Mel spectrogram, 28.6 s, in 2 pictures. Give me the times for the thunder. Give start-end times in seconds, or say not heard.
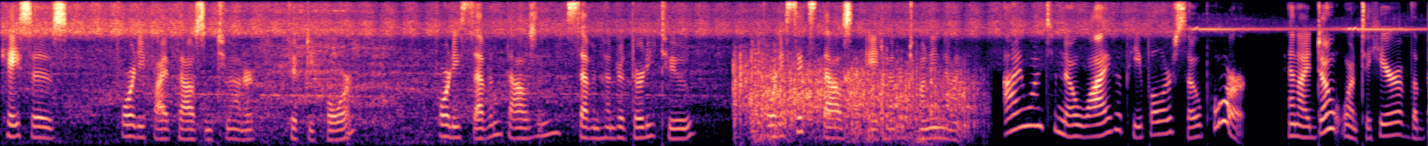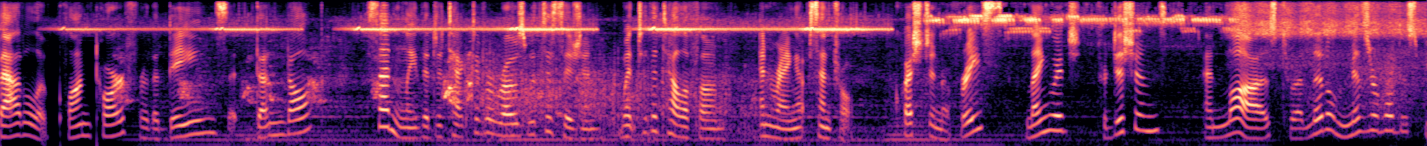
7.3-9.9, 18.9-22.1.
